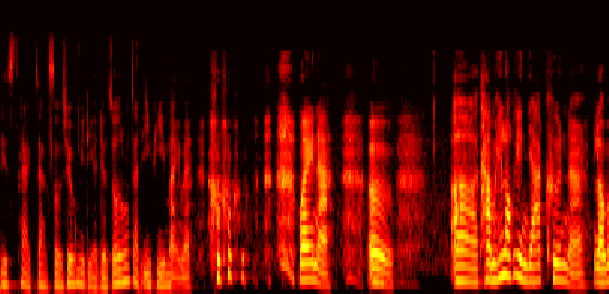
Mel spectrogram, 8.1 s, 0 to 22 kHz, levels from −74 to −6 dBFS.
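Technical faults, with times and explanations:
2.28–8.12 s, input switched to a poorer device: speech turns dull with nothing above 10.5 kHz, shifts about 5 dB in level, and gains faint new background noise, likely from switching to a narrower-band microphone.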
